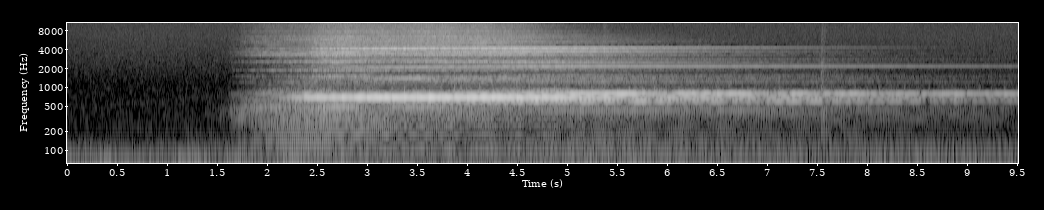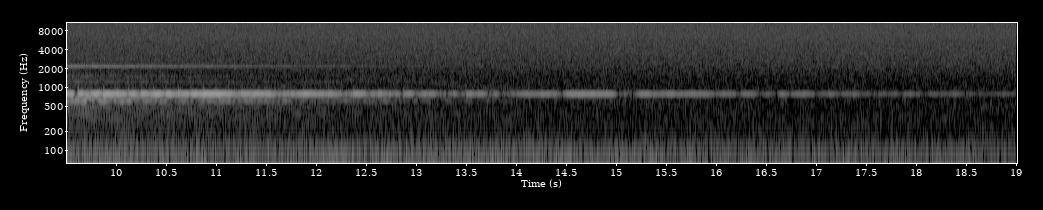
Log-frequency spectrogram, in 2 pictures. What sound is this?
Cymbal Swell 002
bowed cymbal swells
rare 18" Zildjian EAK crash ride
clips are cut from track with no fade-in/out. July 21St 2015 high noon in NYC during very hot-feeling 88º with high low-level ozone and abusive humidity of 74%.
ambiance, ambient, atmosphere, bowed-cymbal, overtones, soundscape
